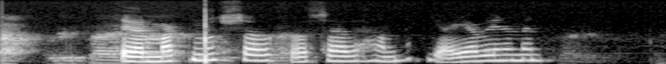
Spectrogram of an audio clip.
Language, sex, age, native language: Icelandic, female, 12, Icelandic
